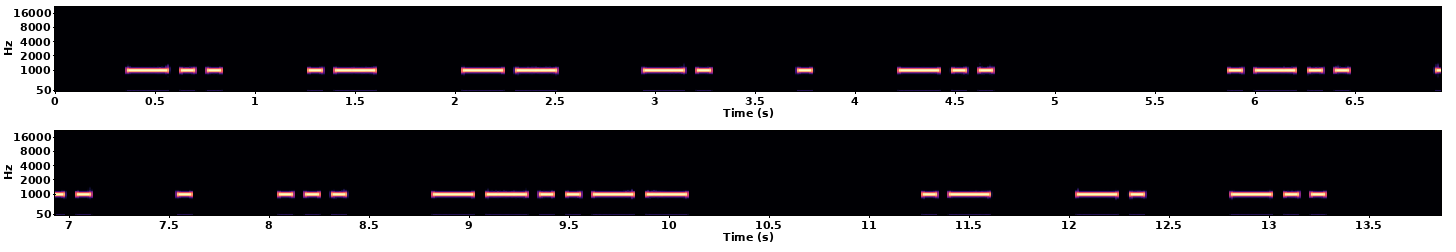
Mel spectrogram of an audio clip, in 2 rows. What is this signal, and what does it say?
Morse code, heard as a keyed tone, about 18 wpm, spaced as for 12 wpm, 1000 Hz. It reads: DAMNED LIES, AND
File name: qotdfiles / 12wpm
